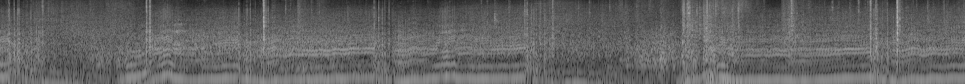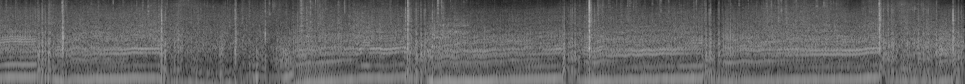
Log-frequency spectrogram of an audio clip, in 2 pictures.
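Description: A rally car engine revs hard and shifts through the gears.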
